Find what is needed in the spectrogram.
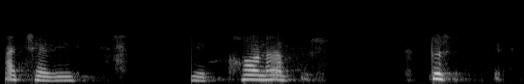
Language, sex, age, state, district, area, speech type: Punjabi, female, 60+, Punjab, Barnala, rural, conversation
